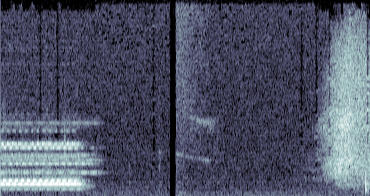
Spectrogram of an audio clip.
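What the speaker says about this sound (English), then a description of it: "It sounds like the phone's ringing." A telephone rings indoors with a brief electronic trill that stops after about a second, followed by quiet room tone, a low steady hum and a soft rustle.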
